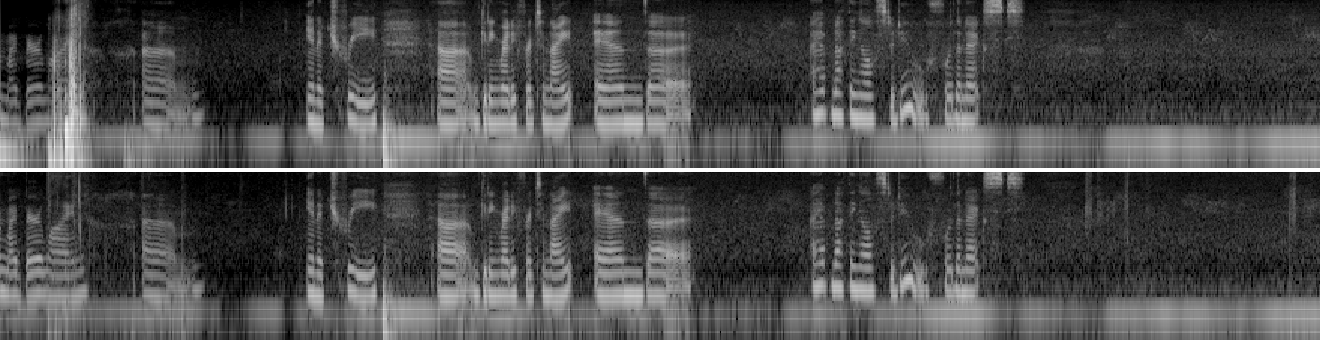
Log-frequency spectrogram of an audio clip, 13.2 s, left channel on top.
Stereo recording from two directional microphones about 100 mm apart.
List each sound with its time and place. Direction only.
0.1 s speech: 40° right (ahead or behind)
1.4 s speech: 15° right (ahead or behind)
3.0 s speech: 20° right (ahead or behind)
8.1 s speech: 20° right (ahead or behind)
